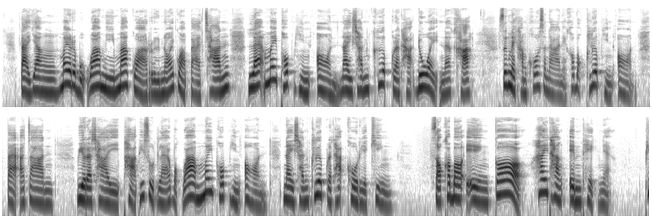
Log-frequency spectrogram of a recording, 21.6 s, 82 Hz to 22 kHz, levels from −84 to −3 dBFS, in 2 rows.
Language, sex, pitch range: Thai, female, 170-220 Hz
